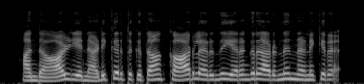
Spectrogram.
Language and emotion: Tamil, fearful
